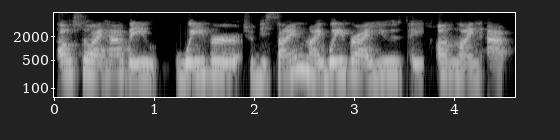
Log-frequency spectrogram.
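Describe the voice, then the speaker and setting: Quebecois woman asking about booking software, lots of ums, higher voice, muffled. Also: flat delivery, dry recording. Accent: Québécois French. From Quebec, Canada. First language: French. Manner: thoughtful, halting, with many fillers. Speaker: tour operator. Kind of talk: asking questions in a podcast chat. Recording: dry, dull-sounding mic.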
